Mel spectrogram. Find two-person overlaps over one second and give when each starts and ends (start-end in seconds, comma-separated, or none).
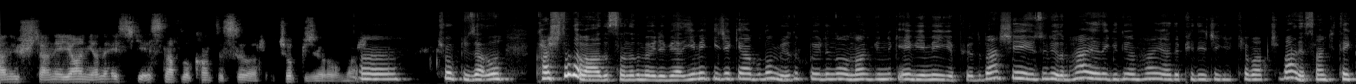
none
